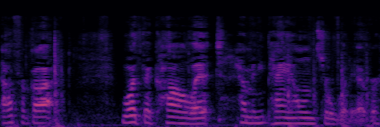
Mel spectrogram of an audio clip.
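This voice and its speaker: This is a woman's voice. She speaks in a North Carolina accent. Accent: North Carolina Southern. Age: 60s. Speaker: craft tutorial host. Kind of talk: live craft tutorial. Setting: Facebook and YouTube livestream. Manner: casual, chatty.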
